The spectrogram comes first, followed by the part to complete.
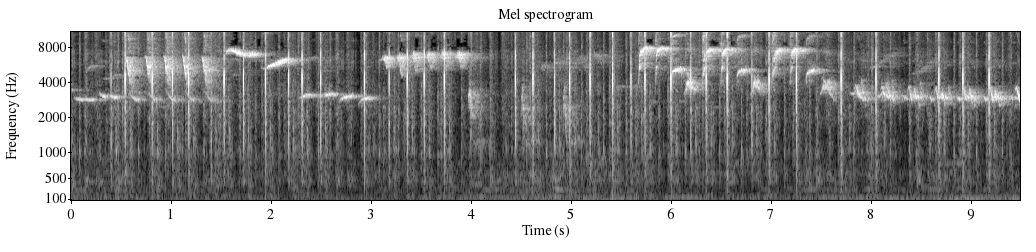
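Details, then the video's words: Oriental magpie-robin in high breeding condition: bright, high whistled notes and rapid repeated trills in varied phrases, mixed with loud sharp clicks and wing flutters throughout. "CIRI-CIRI KACER SEDANG BIRAHI TINGGI"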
